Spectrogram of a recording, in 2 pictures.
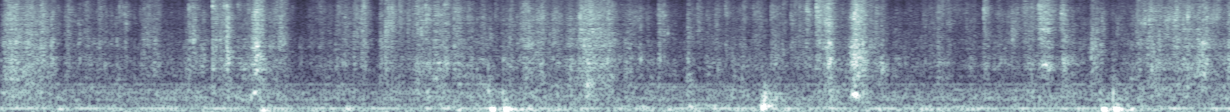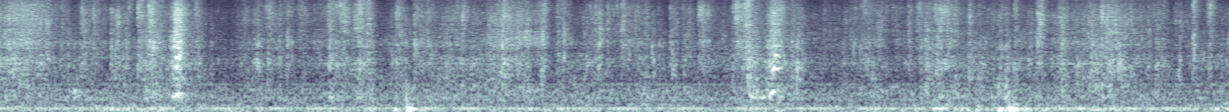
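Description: Trading cards handled by hand: irregular soft clicks and taps as cards are flipped and set down on a stack, with rustling of opened foil pack wrappers, over a low steady hum.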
